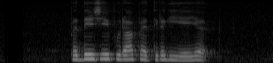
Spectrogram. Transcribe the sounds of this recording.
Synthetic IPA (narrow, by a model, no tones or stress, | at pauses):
prəd̪eːʃeːpuɾaːpæt̪iɾəɡijeːjə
